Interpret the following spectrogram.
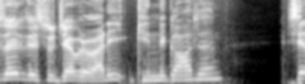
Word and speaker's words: Kindergarten: And that is kindergarten. In German, we pronounce it Kindergarten, and it literally means children's garden.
